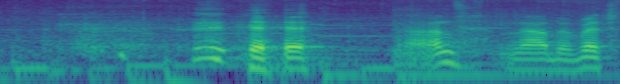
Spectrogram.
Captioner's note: laughs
